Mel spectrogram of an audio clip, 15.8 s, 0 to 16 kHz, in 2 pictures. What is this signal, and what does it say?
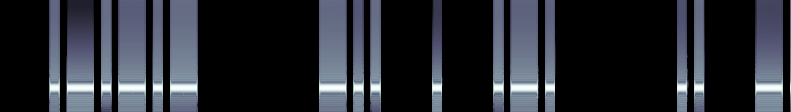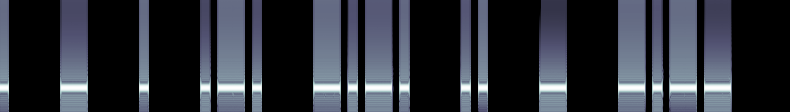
Morse code, heard as a keyed tone, about 14 wpm, spaced as for 10 wpm, 800 Hz. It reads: . DER INTERCITY
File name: Morsekurs / Witze / Witz 10. Februar 2026 50 F70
